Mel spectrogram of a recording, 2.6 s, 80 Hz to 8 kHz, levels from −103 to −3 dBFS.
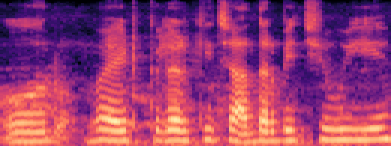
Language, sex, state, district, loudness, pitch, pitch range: Hindi, female, Chhattisgarh, Kabirdham, -15 LUFS, 205 Hz, 195-215 Hz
